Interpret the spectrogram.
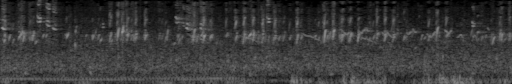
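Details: Goldfinch song used as a tutor for other goldfinches: fast, tinkling high chirps and rippling trills delivered without pause, with a faint low drone early on and brief low thumps.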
